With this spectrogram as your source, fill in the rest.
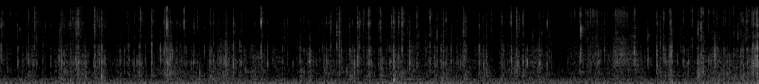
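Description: A clear plastic retail bag holding a folded vinyl ball is crinkled and scratched with long black nails and fingertips. The result is a steady stream of dense, crisp crinkling and scratching with brief sharper crackles throughout.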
